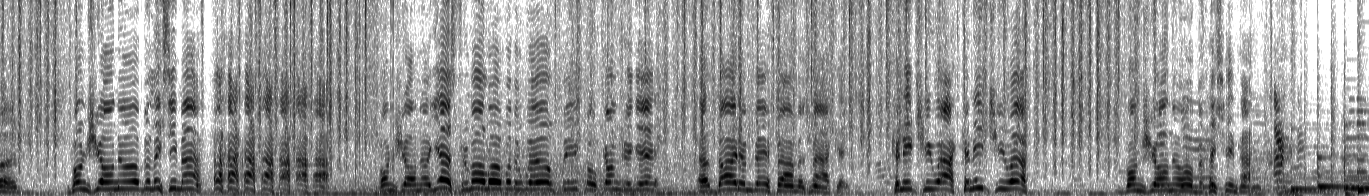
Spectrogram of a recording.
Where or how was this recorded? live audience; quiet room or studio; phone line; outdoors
outdoors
